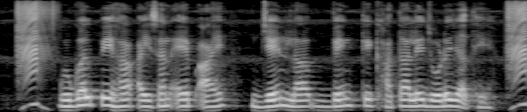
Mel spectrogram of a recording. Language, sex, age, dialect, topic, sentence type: Chhattisgarhi, male, 18-24, Eastern, banking, statement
